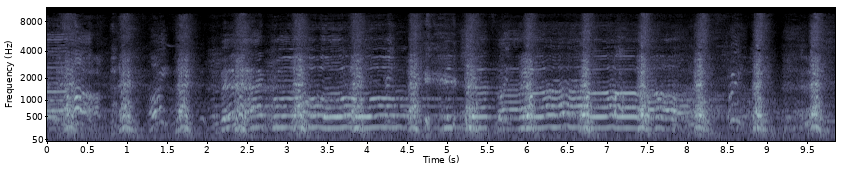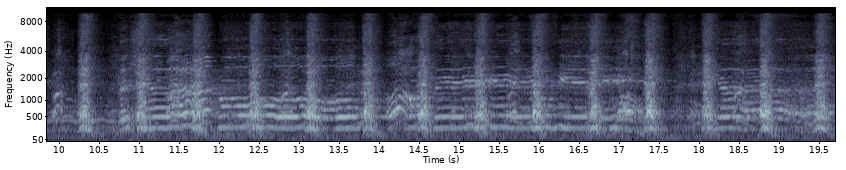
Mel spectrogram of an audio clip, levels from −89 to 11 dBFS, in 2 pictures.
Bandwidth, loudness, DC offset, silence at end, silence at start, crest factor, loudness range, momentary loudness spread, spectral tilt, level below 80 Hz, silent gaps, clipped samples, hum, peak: 10 kHz; -26 LUFS; under 0.1%; 0 s; 0 s; 20 dB; 4 LU; 9 LU; -4 dB/octave; -60 dBFS; none; under 0.1%; none; -6 dBFS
